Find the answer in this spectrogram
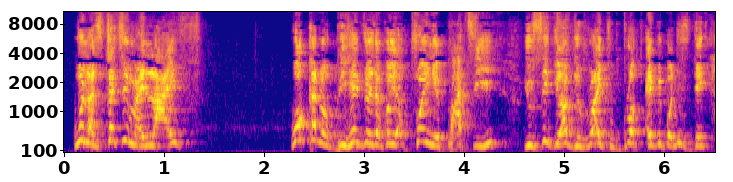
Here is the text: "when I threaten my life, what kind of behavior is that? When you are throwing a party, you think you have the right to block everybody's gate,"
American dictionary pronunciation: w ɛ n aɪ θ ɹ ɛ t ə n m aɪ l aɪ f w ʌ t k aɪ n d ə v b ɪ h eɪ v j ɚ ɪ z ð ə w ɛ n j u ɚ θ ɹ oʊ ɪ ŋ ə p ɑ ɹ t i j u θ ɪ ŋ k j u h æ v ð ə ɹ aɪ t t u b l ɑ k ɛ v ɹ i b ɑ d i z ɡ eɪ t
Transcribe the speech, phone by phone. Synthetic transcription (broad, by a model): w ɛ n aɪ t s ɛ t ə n m aɪ l aɪ f w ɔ t k aɪ n d ə v b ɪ h eɪ v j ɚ ɪ z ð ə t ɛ j u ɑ t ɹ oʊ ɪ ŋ ə p ɑ t i j u s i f j u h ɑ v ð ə ɹ aɪ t t u b l ɑ k ɛ v ɹ i b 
